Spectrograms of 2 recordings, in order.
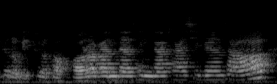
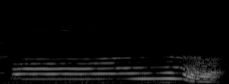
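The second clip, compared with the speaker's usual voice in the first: long exhale; 4 semitones higher, 9 dB quieter than usual. Shown as a demonstration. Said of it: "instructor models exhale".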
